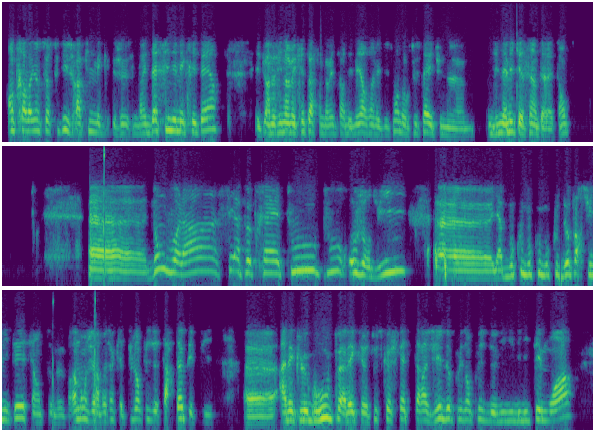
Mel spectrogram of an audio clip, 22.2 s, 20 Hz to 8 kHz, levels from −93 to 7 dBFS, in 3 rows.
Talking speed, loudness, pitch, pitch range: 245 wpm, -17 LUFS, 175 Hz, 145-210 Hz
